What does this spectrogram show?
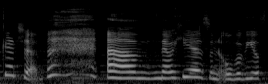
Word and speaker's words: k3sup: It's pronounced ketchup.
